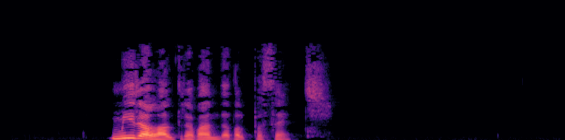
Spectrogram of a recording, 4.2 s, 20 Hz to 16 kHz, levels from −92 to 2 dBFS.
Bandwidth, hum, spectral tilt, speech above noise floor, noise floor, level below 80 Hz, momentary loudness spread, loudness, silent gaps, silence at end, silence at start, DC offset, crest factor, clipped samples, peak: 11.5 kHz; none; -5 dB/octave; 61 dB; -88 dBFS; -84 dBFS; 21 LU; -26 LUFS; none; 1.85 s; 0.85 s; under 0.1%; 24 dB; under 0.1%; -8 dBFS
